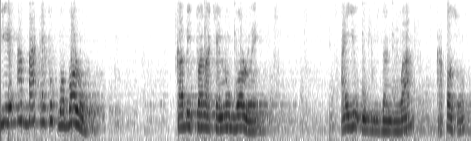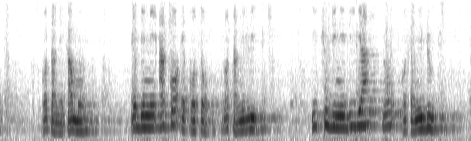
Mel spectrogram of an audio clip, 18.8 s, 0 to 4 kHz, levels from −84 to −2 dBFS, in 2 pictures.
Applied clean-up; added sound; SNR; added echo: neural separator model SepFormer DNS4.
